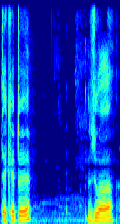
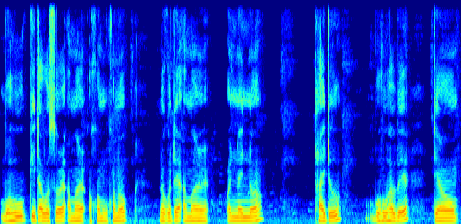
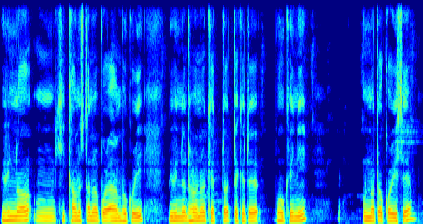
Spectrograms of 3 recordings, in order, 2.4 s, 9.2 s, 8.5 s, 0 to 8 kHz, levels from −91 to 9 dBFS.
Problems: constant background noise, background conversations at intervals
